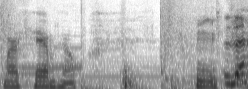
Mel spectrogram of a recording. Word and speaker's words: Hamill: Because I saw Mark Hamill has voiced Joker before, and I want to sound like Mark Hamill.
